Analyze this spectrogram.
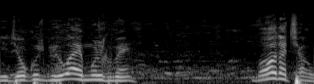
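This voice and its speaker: A man talks in a high-pitched voice. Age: 70s. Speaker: retired air force veteran. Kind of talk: street interview. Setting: outdoors at beach rally.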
